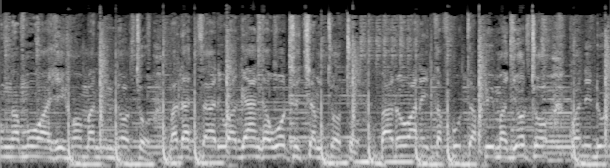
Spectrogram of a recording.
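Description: Hip-hop song with rapped vocals in Swahili over a drum beat and a deep bass line.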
